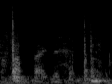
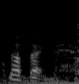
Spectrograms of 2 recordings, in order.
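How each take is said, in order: First: Whispered under the breath, low; whispered aside. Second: Said in the usual way. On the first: Real, not acted. Angler quietly tells himself where to drop, whispered. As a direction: breathe the words to yourself. Mutters instruction to himself, repeated.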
